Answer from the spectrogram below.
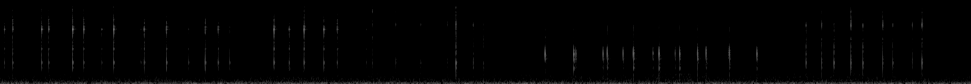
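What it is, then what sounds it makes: Clear acrylic eyelash case. Fingernails rapidly tap and scratch on a small, hollow, rectangular clear acrylic eyelash case holding rows of lash strips. The result is a quick run of sharp, bright clicks with a high, glassy ring that dies almost instantly, over a quiet low background rumble.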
